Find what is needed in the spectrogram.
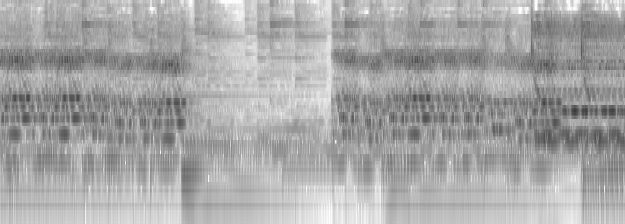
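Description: Instrumental MIDI arrangement of a pop ballad: a sustained, voice-like synthesized lead melody in two phrases over a steady accompaniment of sampled instruments.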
